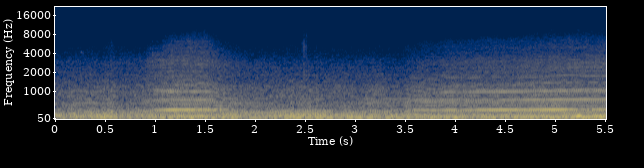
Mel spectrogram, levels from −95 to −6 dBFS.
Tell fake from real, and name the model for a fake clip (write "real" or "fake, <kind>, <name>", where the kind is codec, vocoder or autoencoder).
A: real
